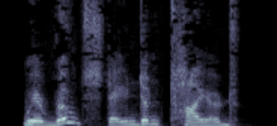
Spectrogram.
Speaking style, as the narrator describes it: Brother Dimion grumbled

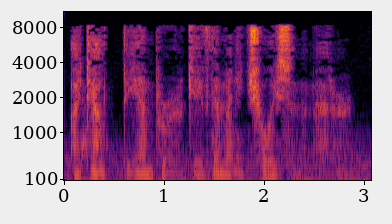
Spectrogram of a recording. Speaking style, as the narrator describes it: Organa Solo said, her voice suddenly gentle

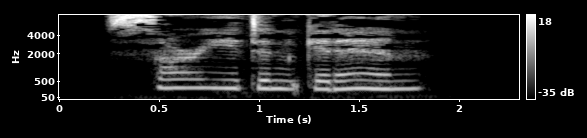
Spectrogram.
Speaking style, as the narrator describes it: she says, her voice tiny, her eyes sorrowful

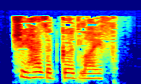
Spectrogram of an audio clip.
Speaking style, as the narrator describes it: I say quietly

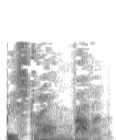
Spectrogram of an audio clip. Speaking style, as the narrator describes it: she'd whispered

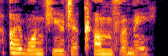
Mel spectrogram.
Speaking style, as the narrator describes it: he said roughly against her lips

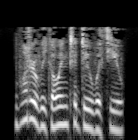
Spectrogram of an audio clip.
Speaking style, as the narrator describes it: Plath said, gently

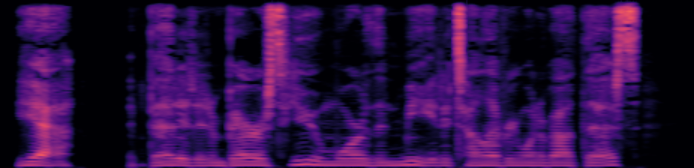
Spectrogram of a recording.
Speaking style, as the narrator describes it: he muttered

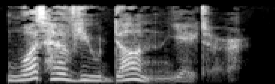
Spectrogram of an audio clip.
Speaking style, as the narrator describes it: he asked her, his voice low and growling

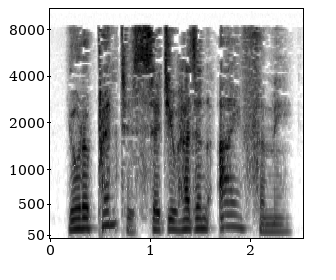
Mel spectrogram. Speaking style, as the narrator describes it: she said in a sultry voice

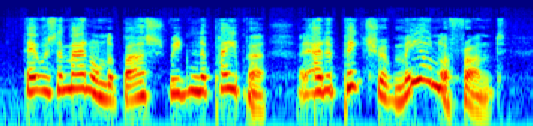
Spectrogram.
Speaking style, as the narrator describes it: she said excitedly

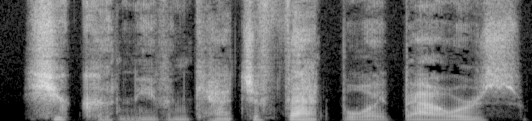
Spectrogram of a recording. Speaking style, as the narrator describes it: one of them whispered

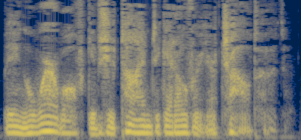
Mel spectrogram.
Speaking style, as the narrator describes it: Adam whispered into Ben's ear

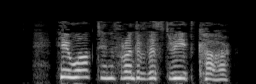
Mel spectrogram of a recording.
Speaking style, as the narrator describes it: Eva cried out, this time in Italian

